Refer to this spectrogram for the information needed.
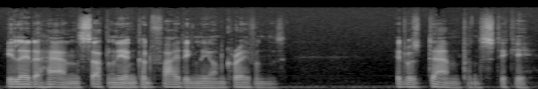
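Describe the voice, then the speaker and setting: A man narrating a dark literary story in a dramatic, scripted storytelling style. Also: a bass voice, fairly even intonation, moderate pace, dry recording.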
